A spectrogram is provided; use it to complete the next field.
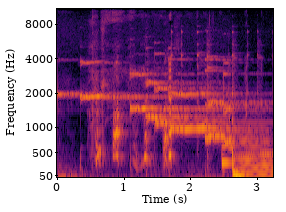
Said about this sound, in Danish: Lad os tage jinglen.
